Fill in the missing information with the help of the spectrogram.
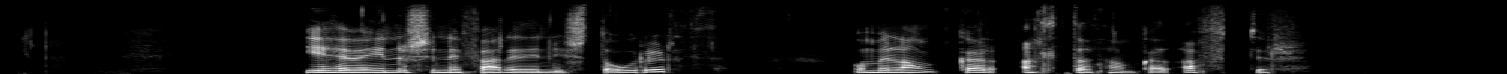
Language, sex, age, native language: Icelandic, female, 50-59, Icelandic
